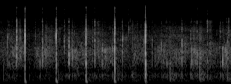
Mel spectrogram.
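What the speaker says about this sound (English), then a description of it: "Round of applause for Richard." Scattered applause for a photographer during a live photography awards judging broadcast: a few sharp, irregular claps rising out of a quiet room tone, brief and fairly sparse rather than a full ovation, with no talk over it.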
